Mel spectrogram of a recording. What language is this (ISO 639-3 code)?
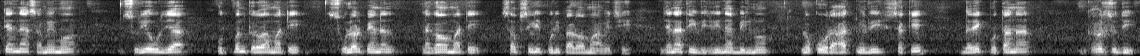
guj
